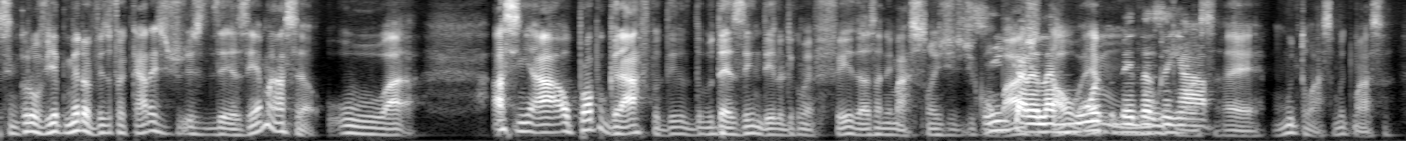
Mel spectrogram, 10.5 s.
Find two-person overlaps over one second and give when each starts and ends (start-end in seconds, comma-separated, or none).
7.2-9.2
